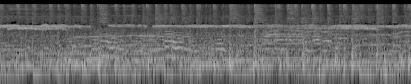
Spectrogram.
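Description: Live gagá band playing loudly, with drums beaten with sticks in a fast, dense rhythm and a steady high tone held over them that breaks off a few times. The recording is close and distorted.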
